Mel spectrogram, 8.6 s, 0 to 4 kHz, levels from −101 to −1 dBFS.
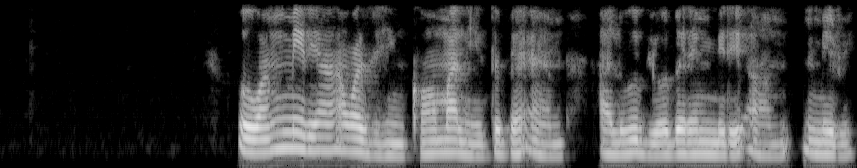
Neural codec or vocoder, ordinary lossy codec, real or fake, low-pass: none; none; real; 3.6 kHz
